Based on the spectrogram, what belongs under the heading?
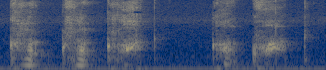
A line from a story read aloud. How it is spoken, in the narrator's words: whispered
